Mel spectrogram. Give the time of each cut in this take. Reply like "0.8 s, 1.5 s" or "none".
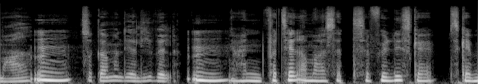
2.3 s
